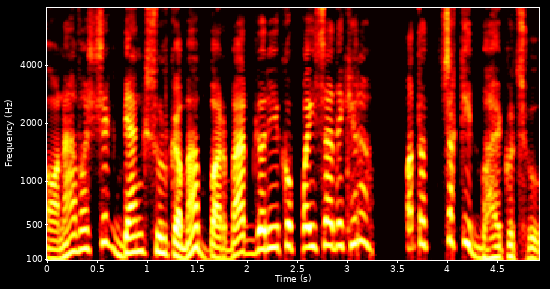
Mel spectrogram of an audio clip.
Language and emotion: Nepali, surprised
